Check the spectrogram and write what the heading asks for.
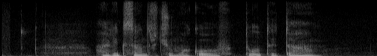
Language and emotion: Russian, sad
